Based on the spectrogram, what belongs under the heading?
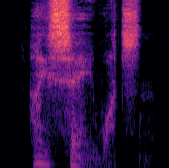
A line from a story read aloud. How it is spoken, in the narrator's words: he whispered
